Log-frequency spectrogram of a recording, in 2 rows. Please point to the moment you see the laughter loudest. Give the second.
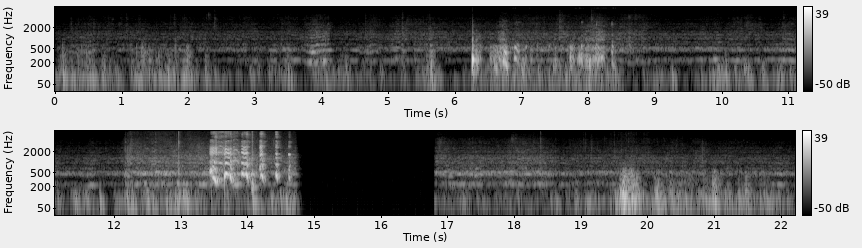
14 s.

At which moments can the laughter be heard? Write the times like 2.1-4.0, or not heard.
6.2-8.4, 13.4-14.7.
